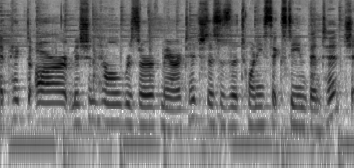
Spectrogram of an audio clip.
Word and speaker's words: Meritage: And so just remember it, some people call it Meritage, but it is Meritage. Okay. Just remember it. I've heard Rhymes with Meritage.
